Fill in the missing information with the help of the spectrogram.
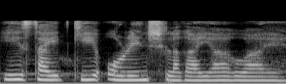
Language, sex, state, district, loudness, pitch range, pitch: Hindi, female, Arunachal Pradesh, Longding, -16 LUFS, 190-215 Hz, 200 Hz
